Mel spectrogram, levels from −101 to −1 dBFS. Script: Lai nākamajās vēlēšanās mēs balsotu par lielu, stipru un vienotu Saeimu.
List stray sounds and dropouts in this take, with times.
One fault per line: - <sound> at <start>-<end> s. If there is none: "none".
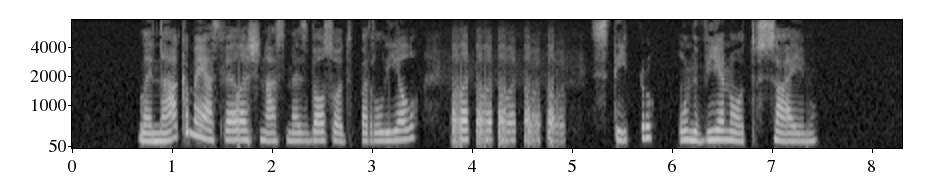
- laugh at 3.8-4.9 s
